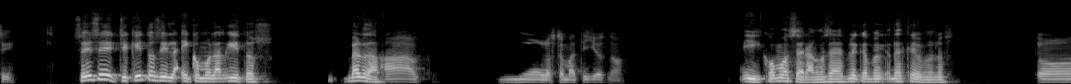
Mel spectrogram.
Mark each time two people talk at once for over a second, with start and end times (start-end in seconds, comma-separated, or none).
none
